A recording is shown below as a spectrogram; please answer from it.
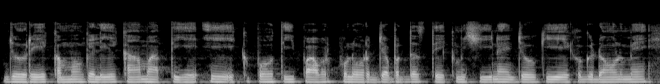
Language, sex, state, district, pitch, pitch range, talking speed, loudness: Hindi, male, Punjab, Fazilka, 115 Hz, 115-120 Hz, 210 wpm, -19 LUFS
